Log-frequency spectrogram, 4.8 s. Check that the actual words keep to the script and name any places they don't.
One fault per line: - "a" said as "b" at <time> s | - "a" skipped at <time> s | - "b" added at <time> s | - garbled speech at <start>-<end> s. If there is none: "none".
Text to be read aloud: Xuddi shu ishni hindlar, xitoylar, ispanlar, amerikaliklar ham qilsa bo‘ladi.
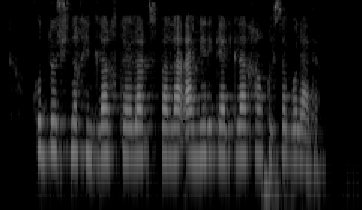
- "shu" skipped at 0.7 s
